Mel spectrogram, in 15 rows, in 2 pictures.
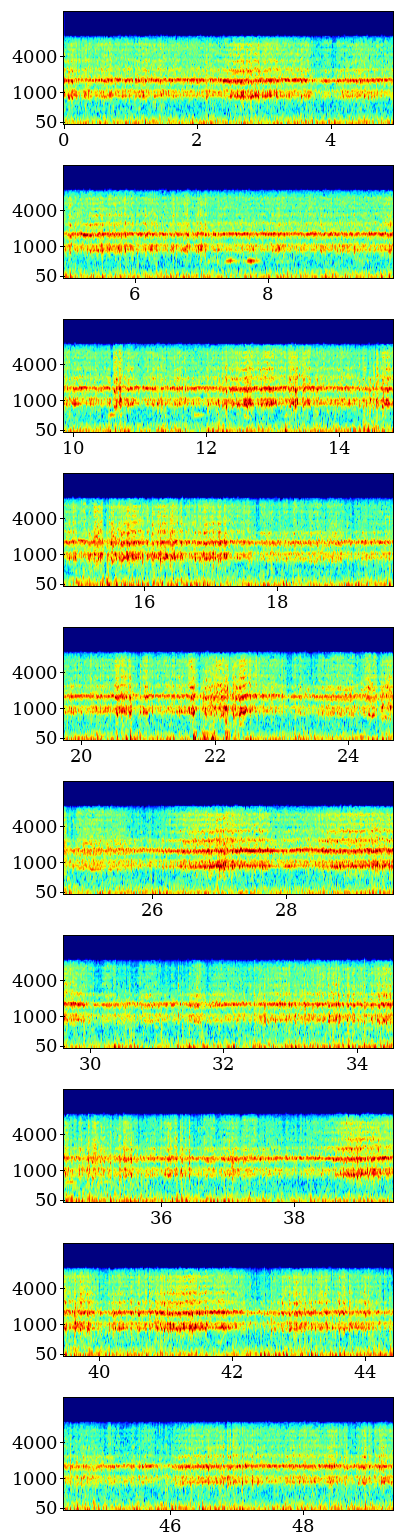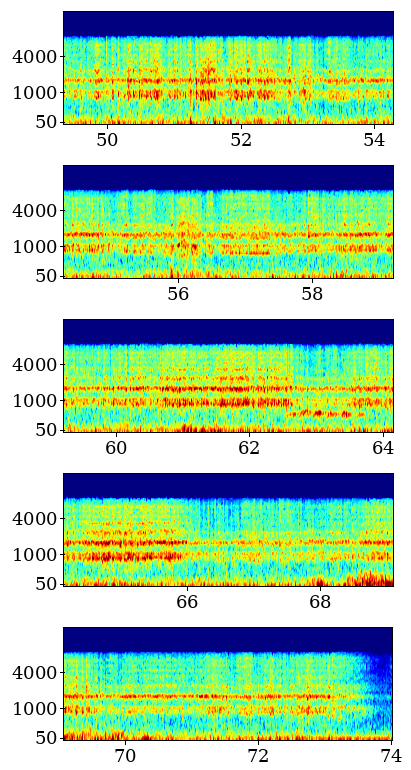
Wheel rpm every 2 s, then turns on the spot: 230, 220, 230, 230, 230, 240, 220, 230, 230, 220, 230, 230, 210, 220, 220, 220, 230, 220, 220, 230, 230, 230, 230, 230, 230, 230, 220, 220, 210, 230, 230, 220, 220, 220, 230, 230, 160.
none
